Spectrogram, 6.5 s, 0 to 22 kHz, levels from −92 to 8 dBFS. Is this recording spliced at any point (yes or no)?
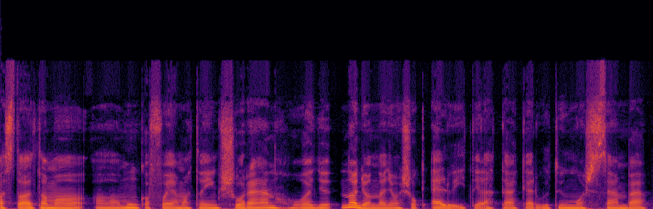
no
